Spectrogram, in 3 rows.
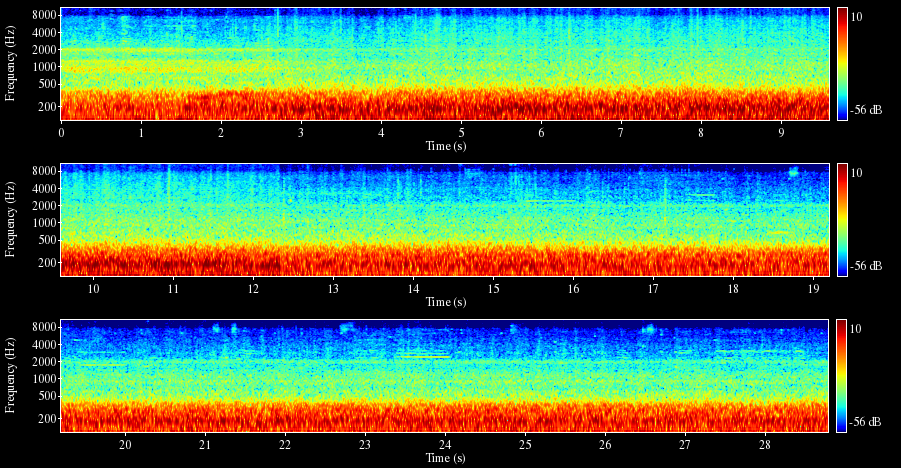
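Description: Cabin noise inside a Boeing 737-800 during takeoff: its CFM56 turbofan engines run at takeoff power under a steady, loud rumble as the jet rolls down the runway and lifts off. The level drops a little about twelve seconds in.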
